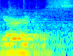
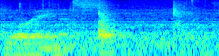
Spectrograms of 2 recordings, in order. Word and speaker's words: Uranus: It's about Miranda, which is a moon of Uranus. That's how you pronounce it. It's not Uranus.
